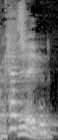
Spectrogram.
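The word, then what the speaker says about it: Cachín: How do I say Pedro Cachin? Am I saying it right? Pedro Cachin.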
